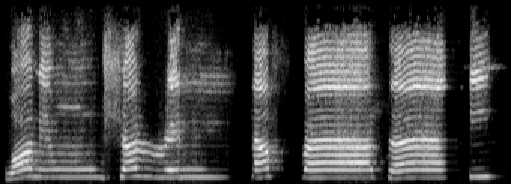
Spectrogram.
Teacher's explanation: را کے نیچے زیر ہے تو اب ہم اسے موٹا نہیں پڑھیں گے · ٹھیک ہے، ہم نے ملایا، ہم نے غنہ کیا، ہم نے فا کا کھڑا زبر پڑھا، ہم نے سا کا کھڑا زبر پڑھا اور تا کو ہرگز نہیں کھینچا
